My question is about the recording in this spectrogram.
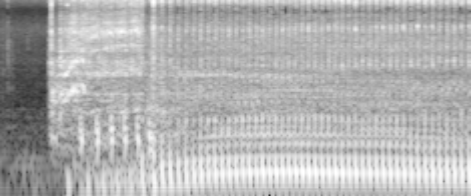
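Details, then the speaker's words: Murray riding tractor after bolting the engine in properly (it used to bang at shutdown) and fitting a brand new starter: cranks, catches within a second, even single-cylinder chug; normal start and running, no noise at shutdown. "So no noise when it shuts off. That is a brand new starter as well."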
